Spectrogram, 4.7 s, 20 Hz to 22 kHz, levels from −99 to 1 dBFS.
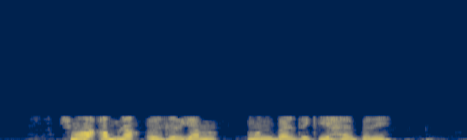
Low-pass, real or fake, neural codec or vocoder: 3.6 kHz; real; none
